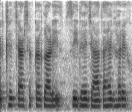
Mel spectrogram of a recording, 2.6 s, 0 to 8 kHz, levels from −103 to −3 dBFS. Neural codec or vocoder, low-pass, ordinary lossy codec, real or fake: none; none; none; real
